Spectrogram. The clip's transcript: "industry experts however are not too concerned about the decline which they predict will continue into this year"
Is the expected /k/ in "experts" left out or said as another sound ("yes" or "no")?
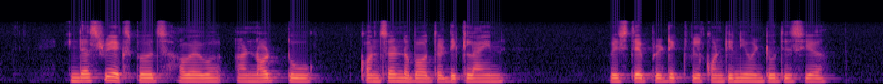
no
